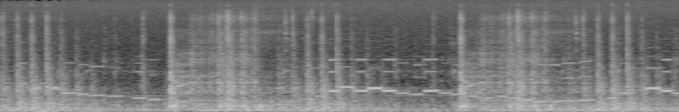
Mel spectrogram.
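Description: A failing car engine sputters and stalls: a whining note repeatedly slides downward in pitch over several cycles beneath a steady, rough mechanical rumble, with no voices.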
